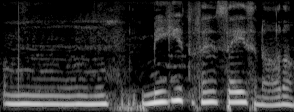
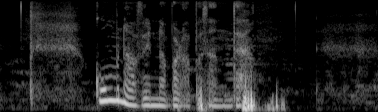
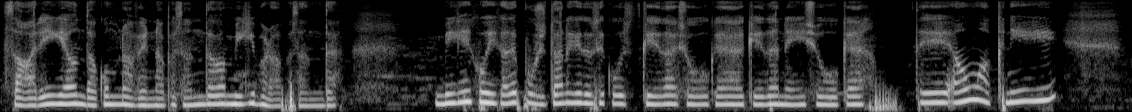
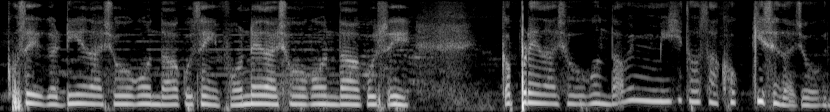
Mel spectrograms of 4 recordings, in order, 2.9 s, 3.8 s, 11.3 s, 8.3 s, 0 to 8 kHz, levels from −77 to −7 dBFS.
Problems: background sounds at intervals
